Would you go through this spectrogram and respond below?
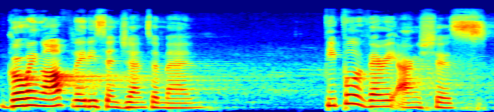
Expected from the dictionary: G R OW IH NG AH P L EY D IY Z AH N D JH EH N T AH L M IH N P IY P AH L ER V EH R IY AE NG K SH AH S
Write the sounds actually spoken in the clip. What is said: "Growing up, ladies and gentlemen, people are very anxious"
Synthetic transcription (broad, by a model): G R OW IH NG AH P L EY D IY S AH N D JH EH N T AH L M IH N P IY P AH L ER V EH R IY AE NG K SH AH S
